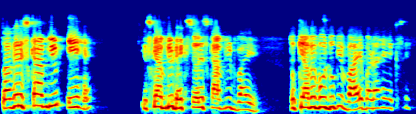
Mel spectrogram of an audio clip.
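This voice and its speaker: A woman's voice: high-pitched, steady tone, fast talker, vocal fry. Hindi-speaking woman teaching chemistry, lo-fi. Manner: explains step by step, often repeats questions. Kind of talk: classroom lecture.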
